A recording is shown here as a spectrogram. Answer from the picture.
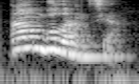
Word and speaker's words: ambulância: dessa palavra homem homem e quando ela vai antes da letra p e antes da letra b ela também se pronuncia como se fosse uma ele campeão né por exemplo campeão ou angulandia ambulância agora seguimos com a letra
